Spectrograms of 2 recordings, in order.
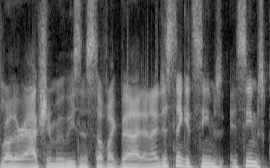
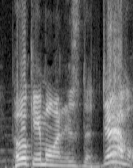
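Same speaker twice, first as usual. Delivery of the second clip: higher, louder preacher voice; fire-and-brimstone preacher; 7 semitones higher, 6 dB louder than usual. Retold or imitated. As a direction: condemn it like a street preacher. Mocking anti-anime preacher.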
